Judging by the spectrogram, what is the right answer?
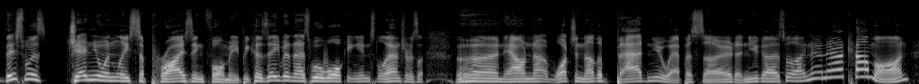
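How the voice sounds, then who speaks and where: A man's voice: medium pitch, big pitch swings, brisk, few pauses, no echo. An Australian man hosts a loose, joking review chat in an ordinary mid-range voice. He speaks informally and swears freely. The sound is dry, with very little room on it. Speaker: podcast host. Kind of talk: casual comedic review chat.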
